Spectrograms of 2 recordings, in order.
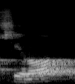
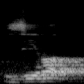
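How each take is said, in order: First: The word begins with an emphatic, heavy s. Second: The word begins with a z sound. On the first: "dengan shad" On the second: "dengan zaid"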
